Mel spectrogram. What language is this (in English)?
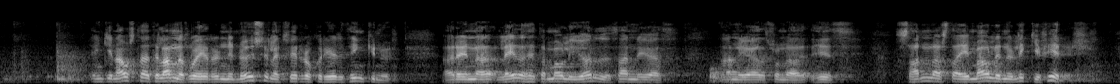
Icelandic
